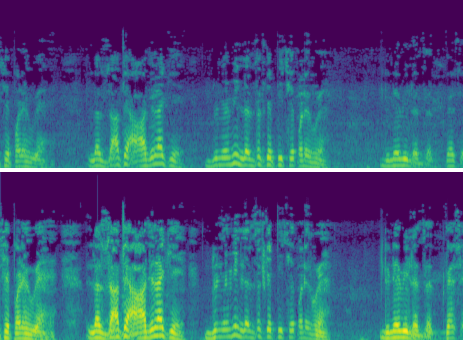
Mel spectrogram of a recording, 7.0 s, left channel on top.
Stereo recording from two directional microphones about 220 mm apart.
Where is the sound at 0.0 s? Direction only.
55° right (ahead or behind).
